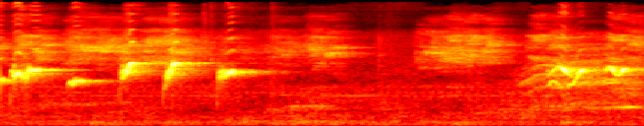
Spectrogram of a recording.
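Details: Palembang greater green leafbird tutor song mimicking Asian brown flycatcher: a few loud rising whistled notes in quick succession, a soft pause with faint hiss, then a short warbled twitter.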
